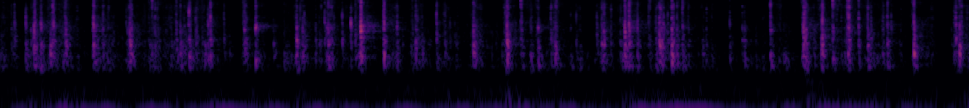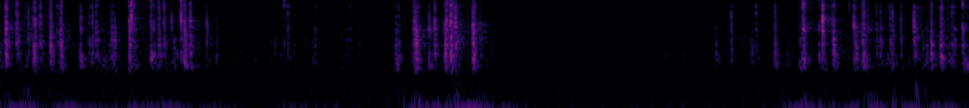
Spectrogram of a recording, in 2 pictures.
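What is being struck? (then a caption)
Plastic keyboard with round keycaps. Fingertips type continuously with both hands on a plastic retro keyboard with round typewriter-style keycaps. Rapid, bright clicks and clacks come in dense bursts, with brief pauses around six and eight seconds before the typing picks up again.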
